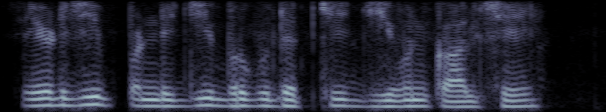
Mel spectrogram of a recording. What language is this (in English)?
Hindi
